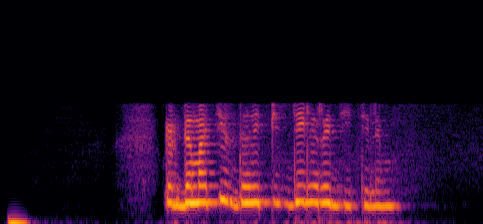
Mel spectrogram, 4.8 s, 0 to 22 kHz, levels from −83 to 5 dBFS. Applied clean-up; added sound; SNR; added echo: neural mask model Resemble Enhance denoiser.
